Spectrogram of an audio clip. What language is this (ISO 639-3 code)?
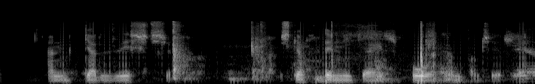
isl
